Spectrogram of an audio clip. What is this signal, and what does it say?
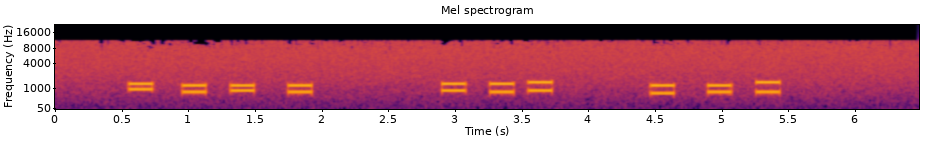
DTMF, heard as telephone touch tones, dialled by hand, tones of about 180 ms. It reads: 0474 859 146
